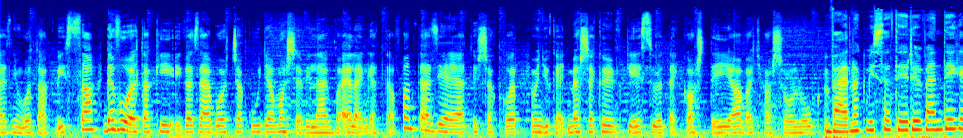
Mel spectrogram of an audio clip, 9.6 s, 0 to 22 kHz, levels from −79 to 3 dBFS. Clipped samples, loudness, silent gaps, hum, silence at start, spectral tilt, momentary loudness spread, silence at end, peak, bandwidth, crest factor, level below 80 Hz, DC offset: under 0.1%; -18 LUFS; none; none; 0 s; -5 dB/octave; 8 LU; 0 s; 0 dBFS; 17.5 kHz; 18 dB; -34 dBFS; under 0.1%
